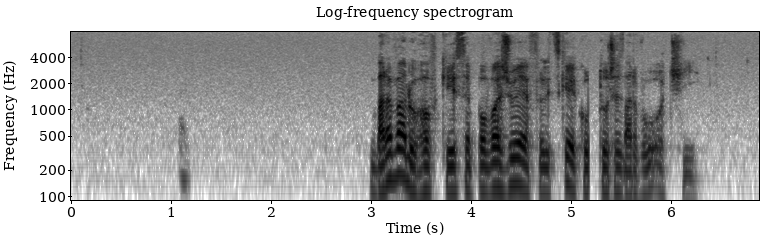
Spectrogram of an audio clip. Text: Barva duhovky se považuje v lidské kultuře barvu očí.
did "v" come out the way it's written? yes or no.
yes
